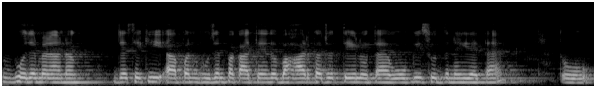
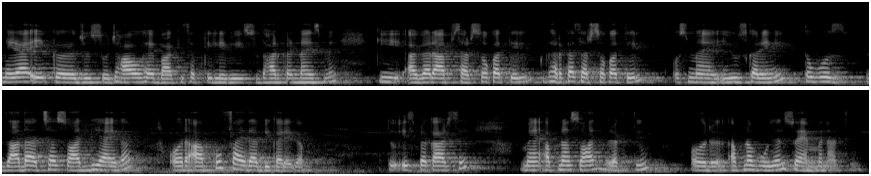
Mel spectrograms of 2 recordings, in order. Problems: constant background noise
